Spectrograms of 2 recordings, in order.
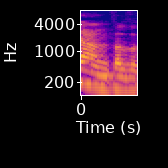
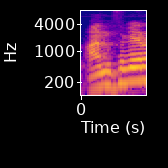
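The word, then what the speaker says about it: answer: इ आर असाच आहे आन्सरचा spelling spelling लिहिताना तुम्हाला असंच लिहावं लागेल पण उच्चार करताना असं करावं लागेल आन्सर आन्सेअर नाही चूक दादा राईट ठीक आहे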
